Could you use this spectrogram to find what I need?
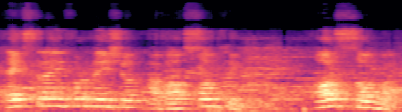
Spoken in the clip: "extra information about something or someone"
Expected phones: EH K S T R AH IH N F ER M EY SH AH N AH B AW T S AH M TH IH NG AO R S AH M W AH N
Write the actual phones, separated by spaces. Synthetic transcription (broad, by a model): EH K S T R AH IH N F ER M EY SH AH N AH B AW T S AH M T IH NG AO R S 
